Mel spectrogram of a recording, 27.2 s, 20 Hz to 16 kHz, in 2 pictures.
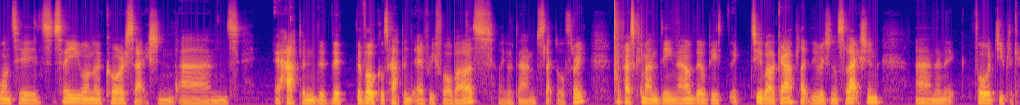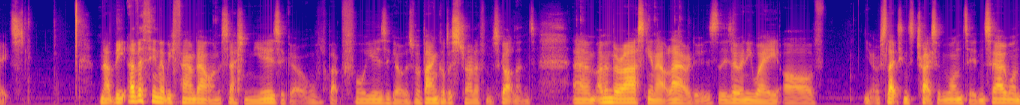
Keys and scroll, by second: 0.6 super+z, 8.3 super+d, 14.3 super+z, 16.0 F8.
